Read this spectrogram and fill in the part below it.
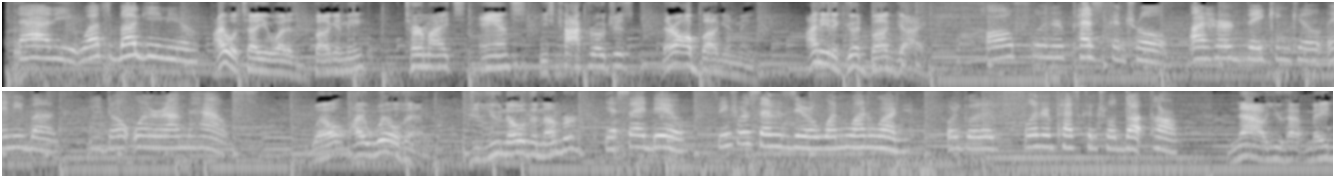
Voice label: male Pest Control; Kiefer Landscaping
